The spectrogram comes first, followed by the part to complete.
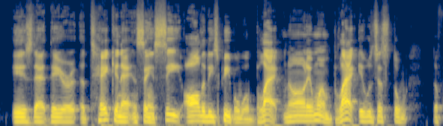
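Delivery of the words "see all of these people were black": ordinary delivery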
